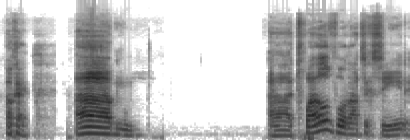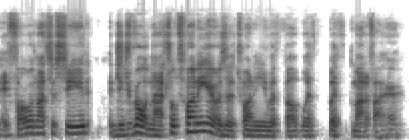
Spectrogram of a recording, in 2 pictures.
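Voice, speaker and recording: A man's voice: medium pitch, expressive, a little fast, bright, forceful tone. Game master, male, slightly distant mic. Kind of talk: narrating an online tabletop fantasy game.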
